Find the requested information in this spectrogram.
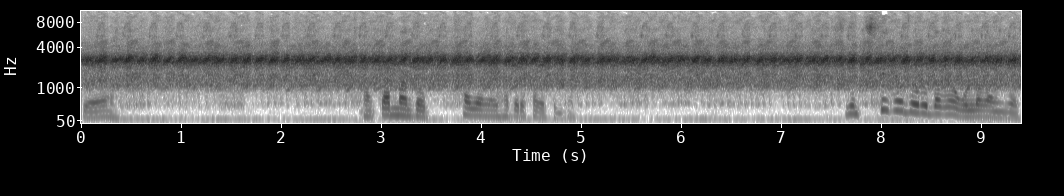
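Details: Japanese tree frog calling after dark in May 2020, throat sac blown up as big as its body; repeated rapid croak clusters, several with falling pitch, over a continuous high chorus.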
